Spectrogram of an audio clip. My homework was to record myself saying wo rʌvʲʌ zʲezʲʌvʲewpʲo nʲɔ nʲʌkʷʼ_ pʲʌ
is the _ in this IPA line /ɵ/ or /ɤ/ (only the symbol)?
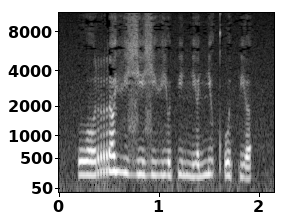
ɤ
